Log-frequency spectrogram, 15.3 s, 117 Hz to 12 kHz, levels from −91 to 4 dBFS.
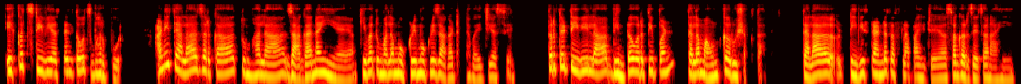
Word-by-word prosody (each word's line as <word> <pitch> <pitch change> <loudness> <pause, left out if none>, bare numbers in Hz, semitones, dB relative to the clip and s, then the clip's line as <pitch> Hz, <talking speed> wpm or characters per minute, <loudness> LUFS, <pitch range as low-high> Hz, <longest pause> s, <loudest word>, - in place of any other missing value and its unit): एकच 320 +6 +1
टीव्ही 230 -2 +2
असेल, 225 +2 -1
तोच 245 -4 +1
भरपूर. 175 -8 -3 0.6
आणि 350 +6 +4
त्याला 245 0 +3
जर 255 -4 +1
का 215 +3 0
तुम्हाला 200 -3 0 0.3
जागा 180 0 +2
नाही 210 -6 +2
आहे 150 +1 -7
किंवा 220 +2 +2
तुम्हाला 210 -1 +2
मोकळी, 215 +1 +1
मोकळी 215 +1 +1
जागा 175 -5 -2
ठेवायची 160 -2 -8
असेल, 175 +3 -9 0.5
तर 290 - +6
ते 310 - +5
टीव्हीला 235 -3 +2
भिंतवरती 230 +4 +3
पण 230 +8 0 0.2
त्याला 205 +1 +4
माउंट 195 -2 +1
करू 215 -6 +3
शकतात. - - -14 0.6
त्याला 185 +2 +4 0.5
टीव्ही 205 +1 +1
स्टँडचं 215 +1 +1
असला 185 -2 -5
पाहिजे 165 -2 -5
असा 195 +3 0
गरजेचा 170 -2 0
नाही. 150 -1 -8
210 Hz, 145 wpm, -28 LUFS, 180-230 Hz, 0.6 s, तर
